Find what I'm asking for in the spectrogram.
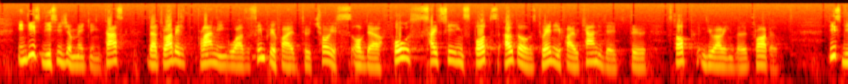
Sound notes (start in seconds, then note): none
